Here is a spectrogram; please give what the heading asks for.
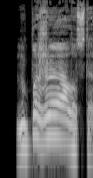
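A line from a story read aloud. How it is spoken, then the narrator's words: Whining plea. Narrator (Russian): скулил из камеры Уильямс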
